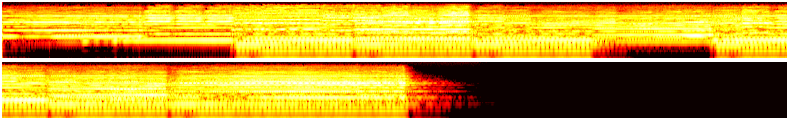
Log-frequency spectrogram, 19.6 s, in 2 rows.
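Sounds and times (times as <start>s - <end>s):
two violins and cello playing a folk tune: 0.0s - 15.2s.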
